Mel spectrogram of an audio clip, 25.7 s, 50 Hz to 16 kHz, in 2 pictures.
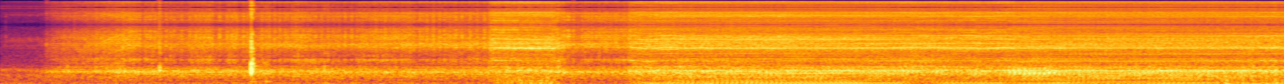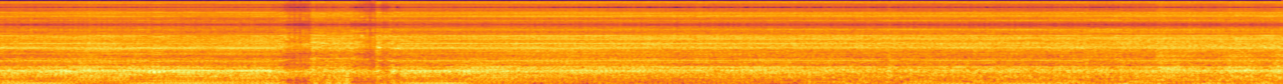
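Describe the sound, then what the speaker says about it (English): An angle grinder running at slow variable speed, around 1500 to 2000 rpm, with a Tripoli compound polishing wheel gives a steady, continuous mechanical whir and rub, close and unbroken for the whole stretch, with no talking. "I'm using a wheel like this on an angle grinder. The angle grinder has variable speed, and I'm keeping the speed pretty slow"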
